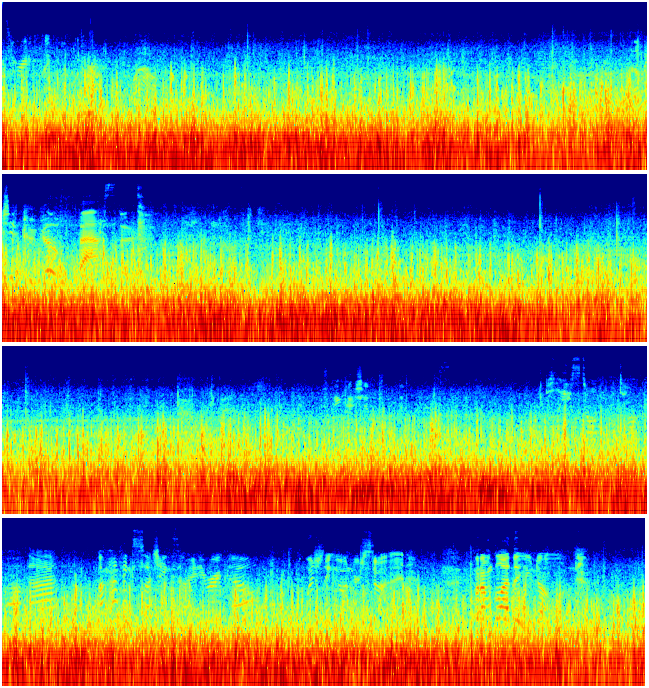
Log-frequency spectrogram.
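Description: Wind buffeting the microphone of a camera up on a parasail, a steady low rumble, with faint voices now and then.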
